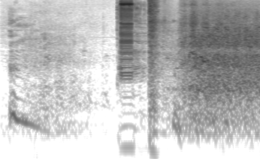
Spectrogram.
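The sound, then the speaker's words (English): A short, harsh electronic quiz buzzer, pressed by a contestant, sounds once, a low rasping tone lasting under half a second, after a voice, then followed by loud laughter and noisy crowd reaction. “I buzzed before I realised I probably can't do a bat noise.”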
